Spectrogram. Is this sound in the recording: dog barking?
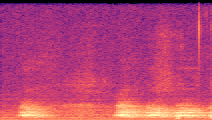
yes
